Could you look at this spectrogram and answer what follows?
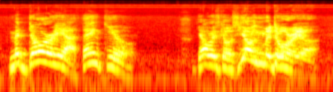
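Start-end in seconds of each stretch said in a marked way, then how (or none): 3.2-4.2 big, manly comic-book superhero voice. Describing an anime, quoting how All Might addresses the boy, in manly Superman voice. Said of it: "in that manly Superman voice".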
